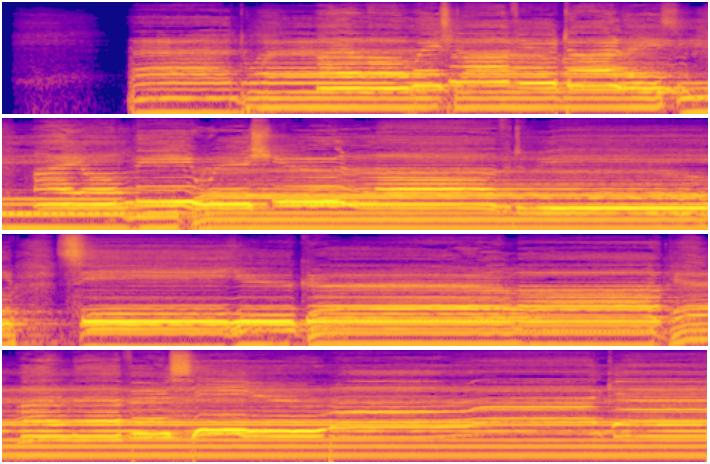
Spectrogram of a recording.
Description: Tenor, barbershop

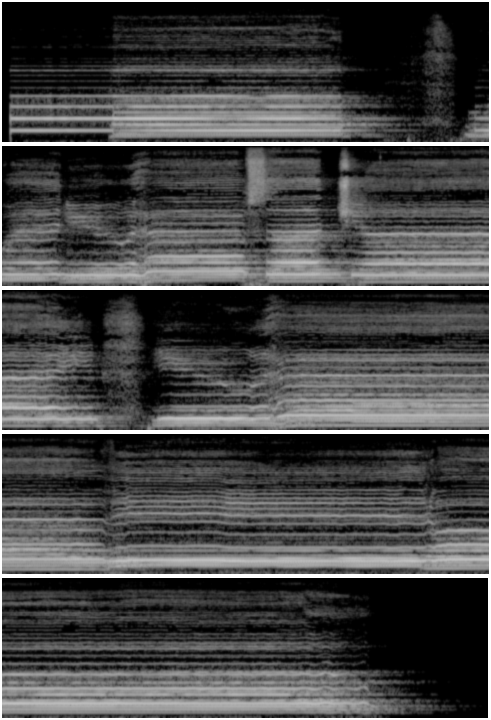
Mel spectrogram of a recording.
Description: Tenor

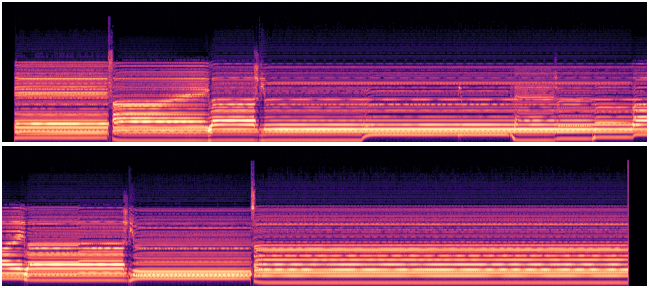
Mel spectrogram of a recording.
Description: Lead, barbershop tags

